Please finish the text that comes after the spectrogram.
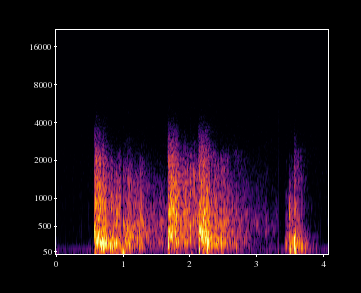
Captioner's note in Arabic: إطلاق النار من البنادق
